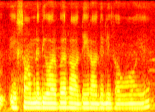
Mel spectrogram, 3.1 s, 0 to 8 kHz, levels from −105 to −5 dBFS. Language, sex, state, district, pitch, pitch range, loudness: Hindi, male, Uttar Pradesh, Shamli, 125 Hz, 120-130 Hz, -14 LUFS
